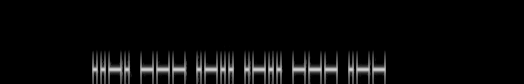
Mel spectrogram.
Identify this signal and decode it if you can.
Morse code, heard as a keyed tone, about 30 wpm, 700 Hz. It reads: FOLLOW
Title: ING Suffix - Top 100 Words with Base Words 30wpm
